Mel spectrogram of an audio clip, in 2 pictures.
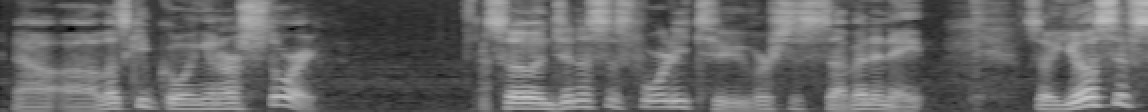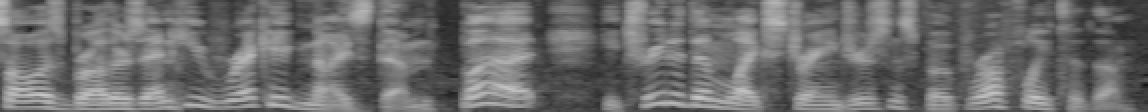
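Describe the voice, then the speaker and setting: A man with a soft-edged, mellow voice delivers a teaching sermon on scripture. His pitch moves widely as he shifts between reading verses and explaining them. He often checks in with short tag questions as he goes. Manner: explanatory, reads verses aloud and checks in with "okay" and "right". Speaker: Bible teacher.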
